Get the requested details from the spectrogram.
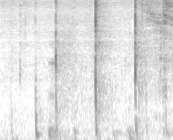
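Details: A husky sneezes after smashing his nose into a pup cup: quick, sharp nasal snorts, then a brief sneeze burst.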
